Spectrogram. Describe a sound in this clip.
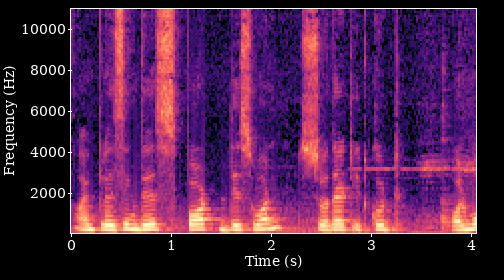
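A metal bowl clinks onto a metal pot.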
